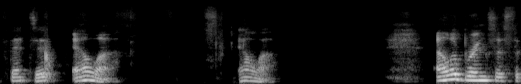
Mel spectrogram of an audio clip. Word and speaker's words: eala: He says, I forgot how to pronounce it in Gaelic. Hang on. Gotta get to the Gaelic. The swan. Eala. That's it. Eala.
